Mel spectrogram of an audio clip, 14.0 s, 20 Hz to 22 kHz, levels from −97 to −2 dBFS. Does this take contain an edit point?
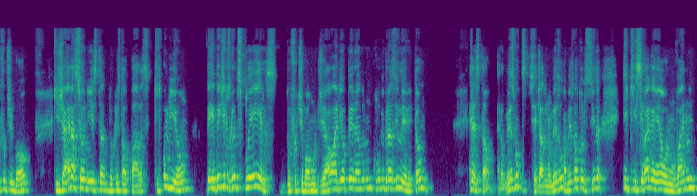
yes; 7 cuts; at 1.0 s, 3.3 s, 4.0 s, 4.5 s, 9.4 s, 10.4 s, 11.3 s

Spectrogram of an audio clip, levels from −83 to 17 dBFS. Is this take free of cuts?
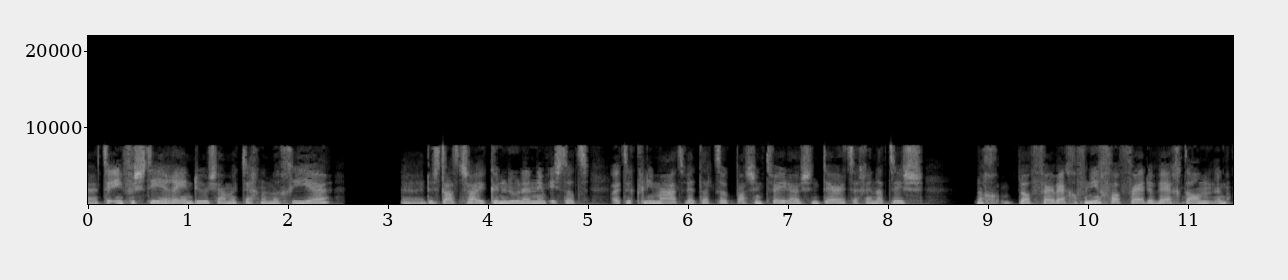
no; 5 cuts; at 3.7 s, 4.6 s, 5.2 s, 6.3 s, 9.3 s

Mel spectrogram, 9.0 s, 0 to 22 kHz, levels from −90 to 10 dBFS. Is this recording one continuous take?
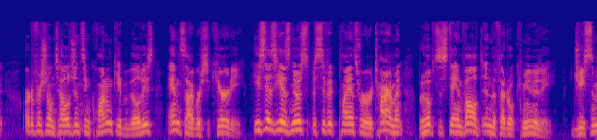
no; 1 cut; at 3.7 s

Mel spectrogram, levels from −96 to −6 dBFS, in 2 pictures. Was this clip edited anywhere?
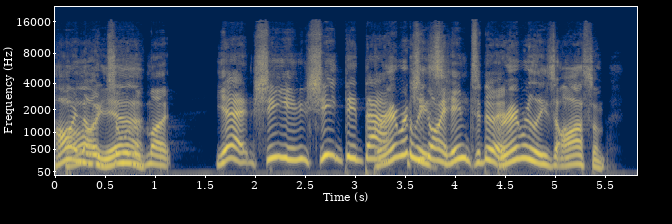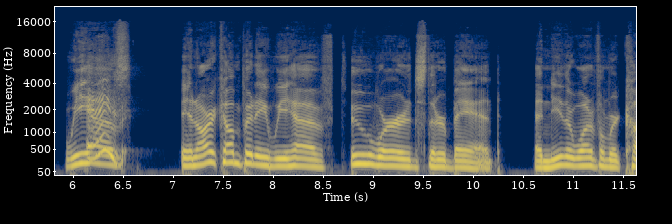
no; 0 cuts

